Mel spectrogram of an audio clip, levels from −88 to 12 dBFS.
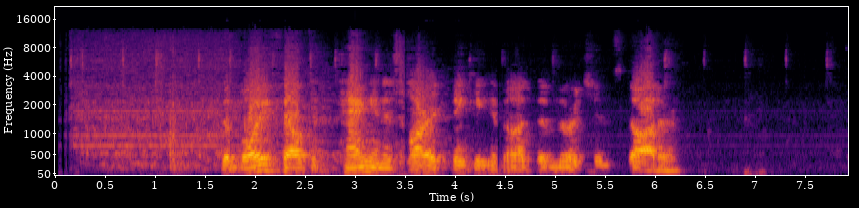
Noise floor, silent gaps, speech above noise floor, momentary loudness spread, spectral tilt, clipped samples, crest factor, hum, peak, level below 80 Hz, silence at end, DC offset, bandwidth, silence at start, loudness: -56 dBFS; none; 43 dB; 19 LU; -6.5 dB/octave; under 0.1%; 16 dB; none; 0 dBFS; -52 dBFS; 1.7 s; under 0.1%; 12 kHz; 0.2 s; -14 LUFS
